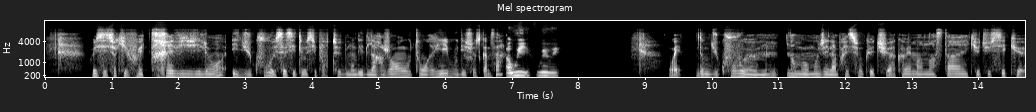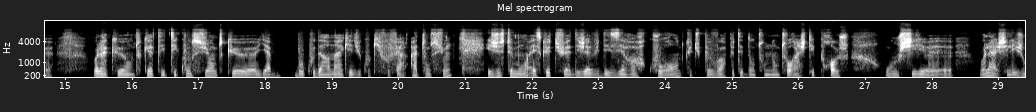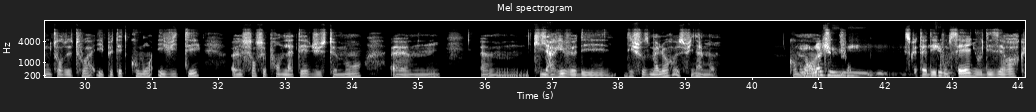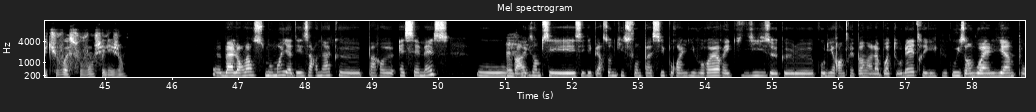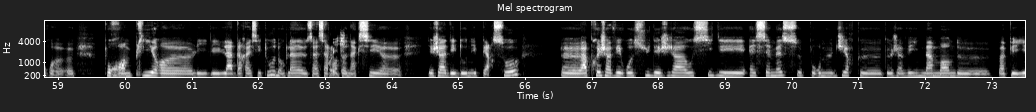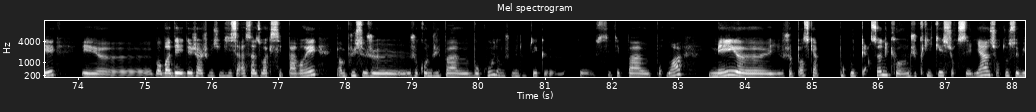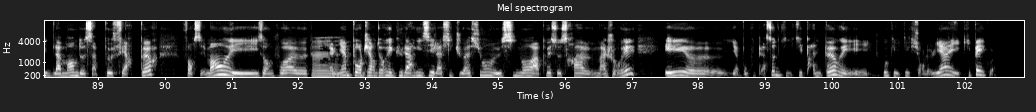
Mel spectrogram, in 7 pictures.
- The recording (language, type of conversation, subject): French, podcast, Comment protéger facilement nos données personnelles, selon toi ?
- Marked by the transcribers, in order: stressed: "très"; unintelligible speech; drawn out: "j'ai"; stressed: "remplir"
